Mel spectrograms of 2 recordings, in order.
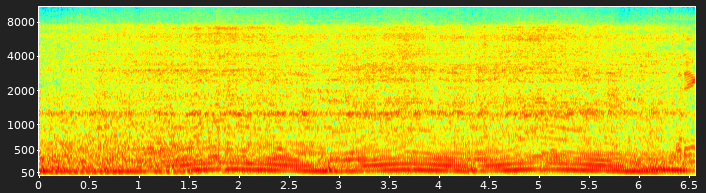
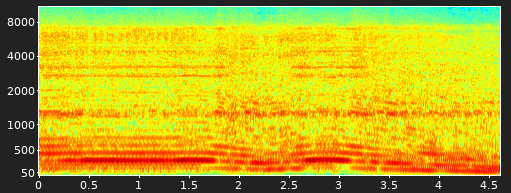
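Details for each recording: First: Yamaha Jupiter MX New 135, unserviced for six years, after a carburettor service that cured its stumbling under throttle: smooth, even revs rising and falling with no stumble; road tested to 80 km/h without hesitation, though it smokes blue, possibly needing an engine rebuild. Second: Yamaha Jupiter MX New 135, carburetor not serviced or opened for about 6 years: revving single-cylinder wavers and dips instead of climbing cleanly; dirty carburetor jets suspected, not yet confirmed.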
